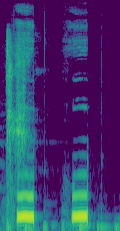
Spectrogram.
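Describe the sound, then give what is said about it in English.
A voice imitates the hooting sound made by two parked UPS delivery trucks: two steady, low-pitched, buzzy hoots, each lasting about a third of a second, separated by a short pause with soft murmuring between. “I'm walking past these two UPS trucks, and they're both making this sound.”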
